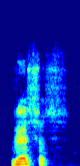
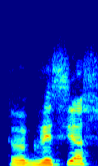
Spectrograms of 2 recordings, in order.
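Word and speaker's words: gracious: তারপর এটার উচ্চারণ তো ম্যাক্সিমাম ভুল হয়, গ্রেসাস। গ্রেসিয়াস সবসময় বলে, বেশিরভাগ যারা আমি দেখেছি, অনেকেই যারা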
